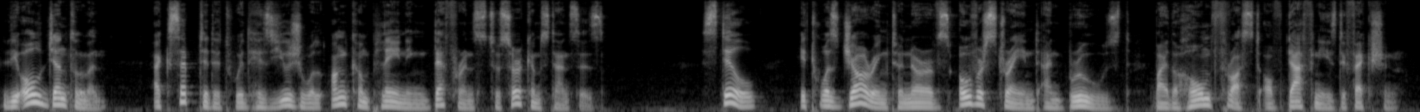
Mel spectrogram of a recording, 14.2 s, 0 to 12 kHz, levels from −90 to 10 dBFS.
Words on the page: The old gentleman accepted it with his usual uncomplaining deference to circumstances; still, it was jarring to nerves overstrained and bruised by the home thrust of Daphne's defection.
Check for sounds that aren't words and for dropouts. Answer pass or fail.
pass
